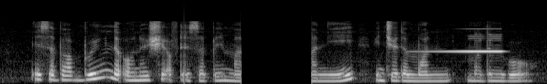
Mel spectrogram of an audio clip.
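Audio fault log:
1.84 to 1.88 s, repeated buffer: a 40 ms slice of the speech plays, then plays once more straight after, so you get a quick stutter with a hard seam where the copy butts up against the original. What's happening is the output device didn't get fresh audio in time and just replayed what it already had. Because the repeated piece is so short it comes across as a tiny glitch, not an obvious echo of a syllable.
2.41 to 3.12 s, rebuffering stall: the speech drops out to silence for about 0.71 s and then picks up exactly where it left off. That's the player running dry on downloaded audio and waiting for more to arrive before carrying on. Nothing gets skipped, so the sentence stays intact, but the gap sits there as dead air and the whole clip runs that much longer.
4.07 to 5.11 s, loudspeaker feedback squeal: a steady tone at 1.8 kHz creeps in and swells over roughly 0.7 s into a squeal sitting about 10 dB above the speech. 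That's a mic hearing its own loudspeaker, where at that one frequency the loop has more gain than it loses, so the tone keeps feeding itself and growing until it tops out and dominates everything under it.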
